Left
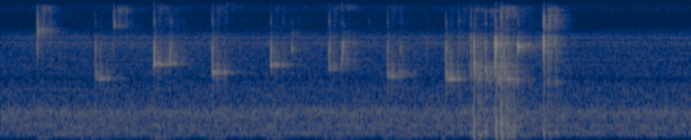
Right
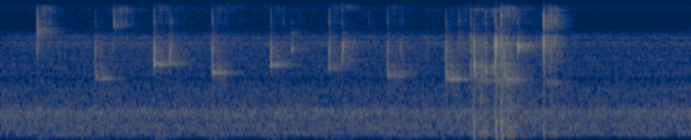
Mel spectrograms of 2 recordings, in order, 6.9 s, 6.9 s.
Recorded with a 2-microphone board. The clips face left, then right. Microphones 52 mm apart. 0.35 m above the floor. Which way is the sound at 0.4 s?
Centre (ahead or behind).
